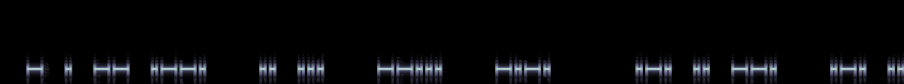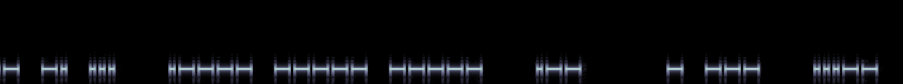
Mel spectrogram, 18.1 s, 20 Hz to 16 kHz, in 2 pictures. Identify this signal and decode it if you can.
Morse code, heard as a keyed tone, about 25 wpm, spaced as for 20 wpm, 570 Hz. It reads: TEMP IS 7 C RIG RUNS 100 W TO 3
